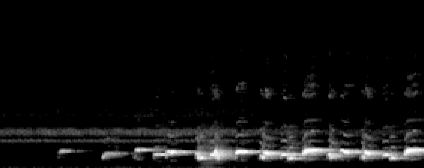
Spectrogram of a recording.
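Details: Morning tutor song of a yellow-vented bulbul: a few spaced whistles open the clip, then the bird breaks into a fast, dense run of bubbly rising and falling notes over a faint steady hum.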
